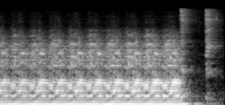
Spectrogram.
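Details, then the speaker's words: Washing machine motor that got wet: steady mains hum with a buzzy edge, one side not turning or only turning slowly, then cuts off; capacitor checked, motor winding judged failed and needing rewinding. "Mesinnya harus digulung lagi. Ya. Itu teman-teman. Nah, nanti sebelahnya mutar lagi dia. Tapi berbunyi begitu. Berarti harus dibongkar mesinnya, harus digulung lagi teman-teman."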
